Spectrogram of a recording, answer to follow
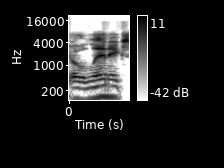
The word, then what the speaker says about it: Olynyk: pronouncing Definitely, Kelly Olynyk's name correctly. I always hear people mispronouncing that one. I'm not the greatest at pronouncing some people's names because I hear apologize. I have Olnick butchered and some, Alnick.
